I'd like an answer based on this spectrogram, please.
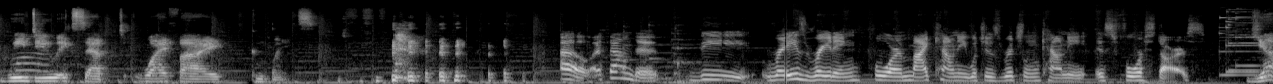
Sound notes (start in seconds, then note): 3.5 laughing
